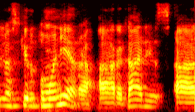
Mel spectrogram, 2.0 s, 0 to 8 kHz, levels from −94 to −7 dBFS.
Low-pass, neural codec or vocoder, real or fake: 7.2 kHz; codec, 16 kHz, 16 kbps, FreqCodec, smaller model; fake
